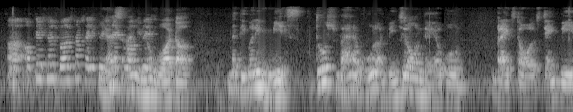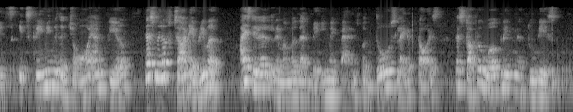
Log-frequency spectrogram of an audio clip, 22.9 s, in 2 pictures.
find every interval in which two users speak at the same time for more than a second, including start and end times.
2.0-3.4

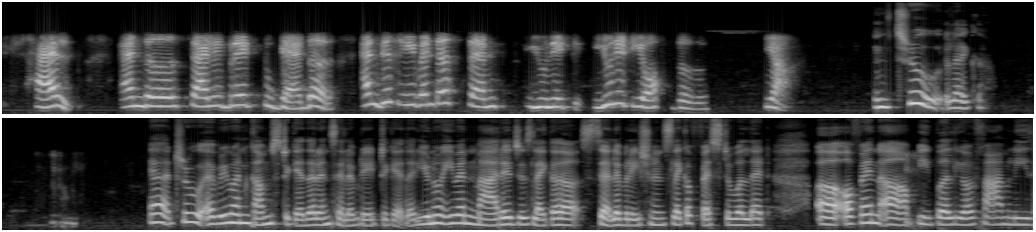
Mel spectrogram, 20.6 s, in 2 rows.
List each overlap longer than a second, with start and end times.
none

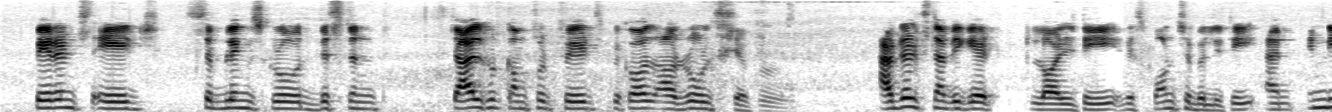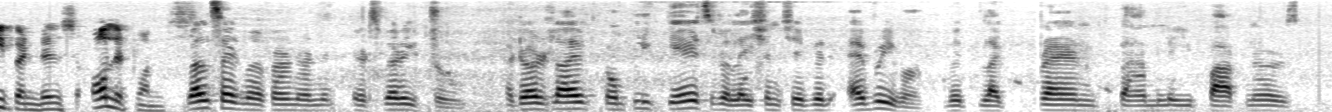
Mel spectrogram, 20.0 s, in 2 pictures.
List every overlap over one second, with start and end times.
none

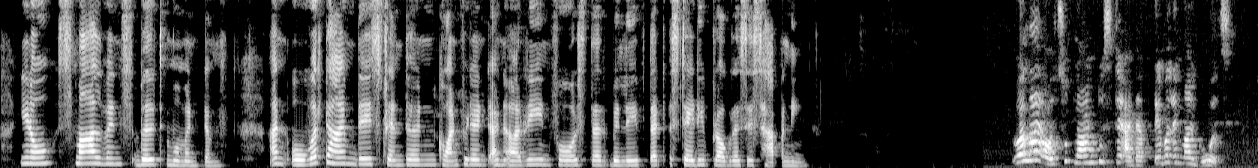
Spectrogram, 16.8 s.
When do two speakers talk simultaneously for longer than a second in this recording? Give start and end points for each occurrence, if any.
none

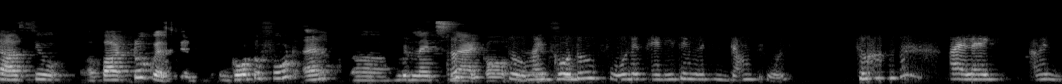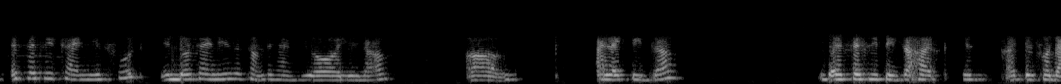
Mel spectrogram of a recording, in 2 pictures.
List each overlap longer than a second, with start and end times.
4.5-5.8

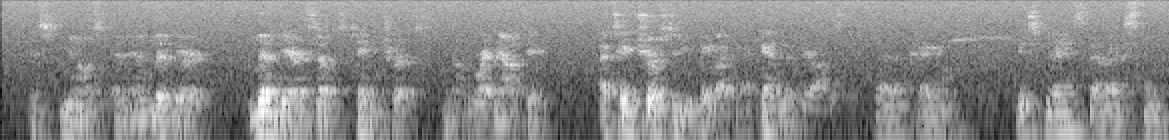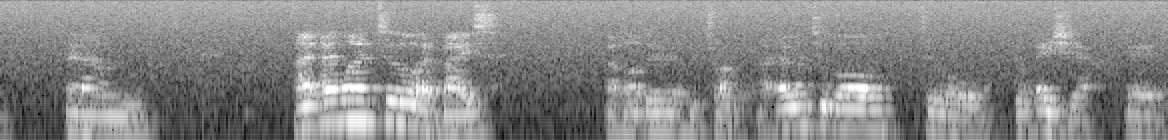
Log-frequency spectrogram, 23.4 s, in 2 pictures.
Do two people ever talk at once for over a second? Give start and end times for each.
none

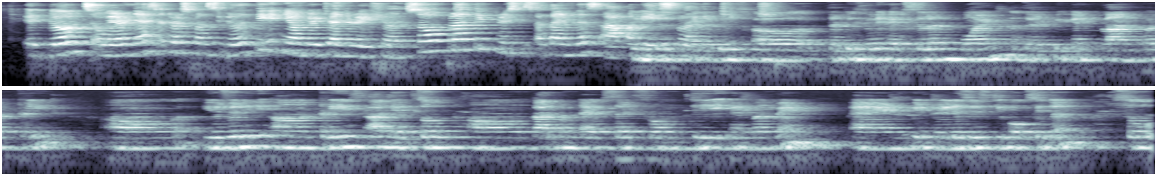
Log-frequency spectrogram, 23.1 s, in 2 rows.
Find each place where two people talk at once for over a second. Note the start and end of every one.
6.3-7.8

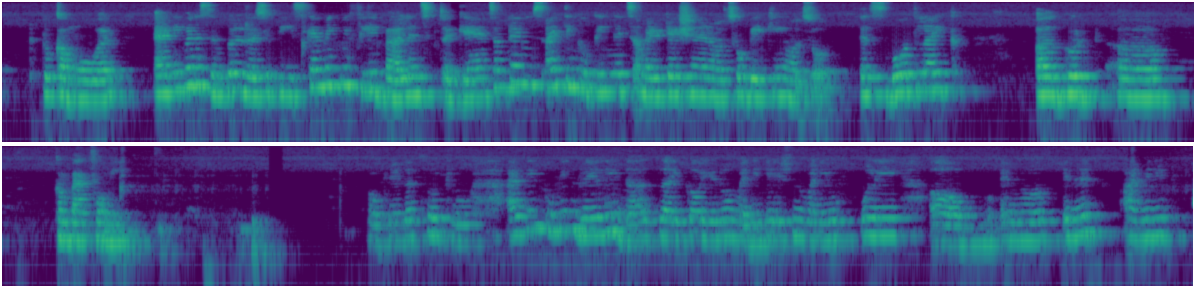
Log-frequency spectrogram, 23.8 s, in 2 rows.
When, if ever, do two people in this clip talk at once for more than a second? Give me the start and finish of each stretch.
none

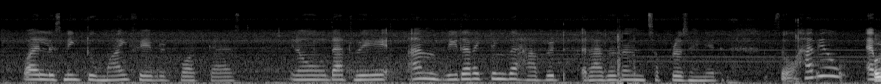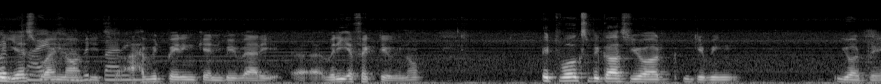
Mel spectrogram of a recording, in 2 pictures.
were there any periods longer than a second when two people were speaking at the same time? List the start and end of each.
8.7-10.3

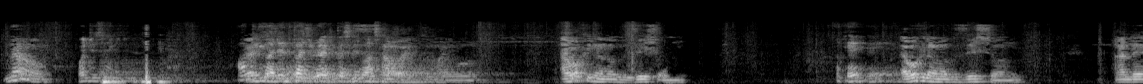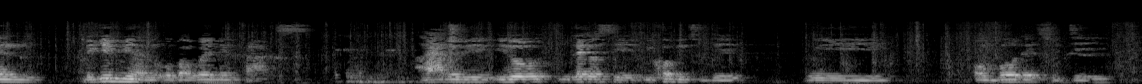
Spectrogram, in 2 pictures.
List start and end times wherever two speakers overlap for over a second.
2.4-4.1

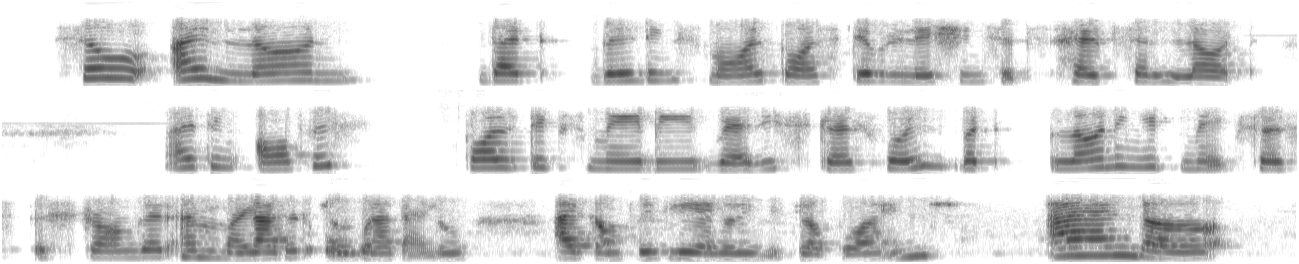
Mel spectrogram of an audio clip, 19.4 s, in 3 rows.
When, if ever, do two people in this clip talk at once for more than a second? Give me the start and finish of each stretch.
13.8-15.3

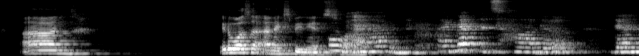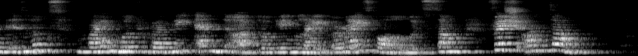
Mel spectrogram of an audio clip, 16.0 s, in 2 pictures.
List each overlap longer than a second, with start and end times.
none

